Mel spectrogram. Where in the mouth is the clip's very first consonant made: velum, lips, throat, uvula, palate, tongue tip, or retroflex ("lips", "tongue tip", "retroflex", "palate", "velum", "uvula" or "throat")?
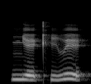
palate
